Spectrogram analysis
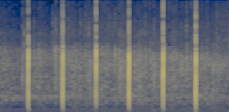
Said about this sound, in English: Praise the Lord for our wives. Let's give our wives a round of applause.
